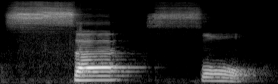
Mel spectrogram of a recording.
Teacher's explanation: Sa dan so sama tempatnya, namun pada so pangkal lidah naik, kedua bibir agak sedikit ke depan.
